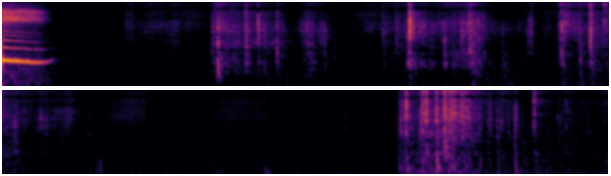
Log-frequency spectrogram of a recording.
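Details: A golden hamster munching snacks (dried mulberry leaves, dried acacia flowers, rosebuds, dried mealworms), with soft crunching and crinkling bursts between quiet pauses.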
